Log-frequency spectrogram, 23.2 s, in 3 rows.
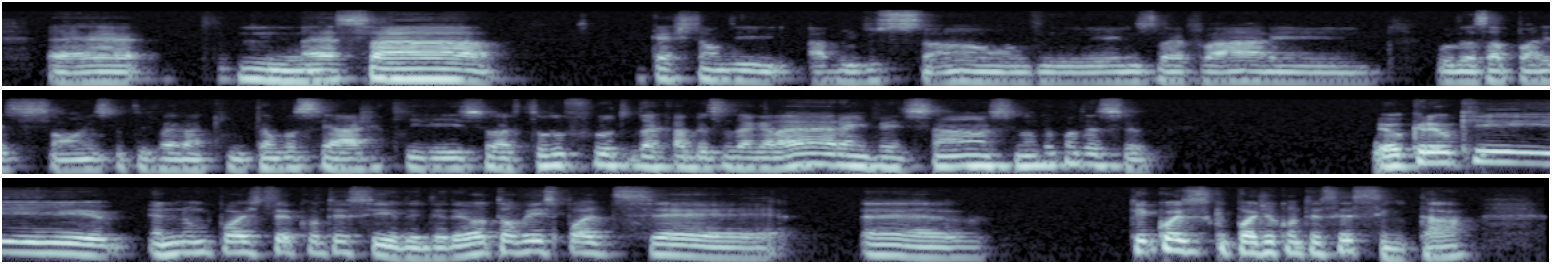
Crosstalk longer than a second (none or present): none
